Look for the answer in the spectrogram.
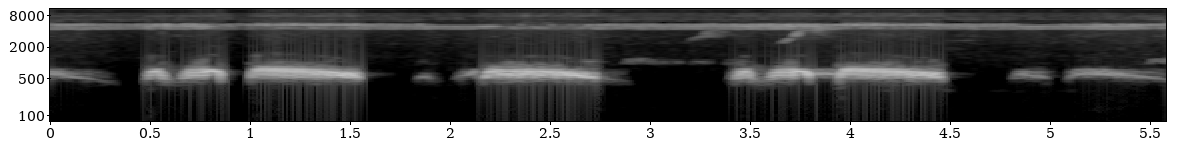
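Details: Decoy spotted dove, 'lambung kuk' type, calling at length in a fighting display: stuttered double notes leading into long, slightly descending coos, several phrases in a row over a steady thin whine.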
